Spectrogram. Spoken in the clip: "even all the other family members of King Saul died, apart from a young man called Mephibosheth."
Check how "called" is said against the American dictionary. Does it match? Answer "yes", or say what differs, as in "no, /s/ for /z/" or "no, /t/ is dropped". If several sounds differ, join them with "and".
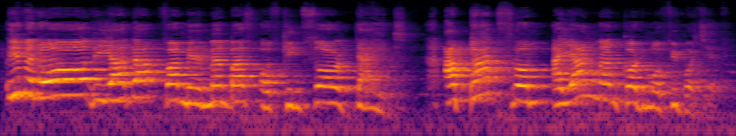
no, /l/ is dropped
